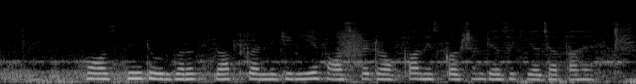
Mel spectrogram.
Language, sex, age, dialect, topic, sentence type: Hindi, female, 25-30, Marwari Dhudhari, agriculture, statement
